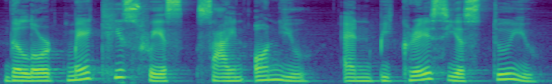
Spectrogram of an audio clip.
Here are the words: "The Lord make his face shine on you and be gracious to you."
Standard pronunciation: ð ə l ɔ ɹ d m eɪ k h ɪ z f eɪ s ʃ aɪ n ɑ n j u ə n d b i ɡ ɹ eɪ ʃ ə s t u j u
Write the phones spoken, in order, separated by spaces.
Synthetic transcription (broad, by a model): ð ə l ɔ ɹ d m eɪ k h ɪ s f eɪ s aɪ n ɑ n j u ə n b i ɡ ɹ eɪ s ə s t u j u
